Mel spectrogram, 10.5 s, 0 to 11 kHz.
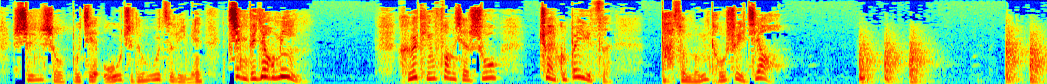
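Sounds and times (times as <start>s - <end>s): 
speech: 0.1s - 3.2s, 3.8s - 7.9s
knocking on a courtyard door: 8.6s - 9.4s, 10.0s - 10.4s.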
